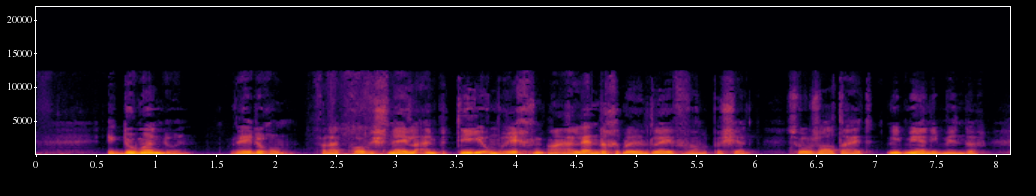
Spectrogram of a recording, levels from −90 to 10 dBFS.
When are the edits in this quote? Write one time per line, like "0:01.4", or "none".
0:02.2
0:04.3
0:04.9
